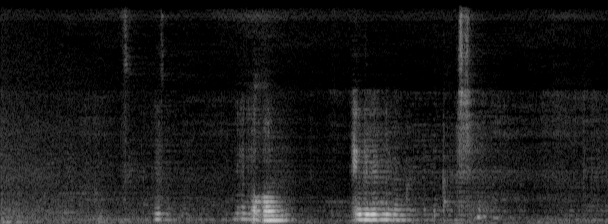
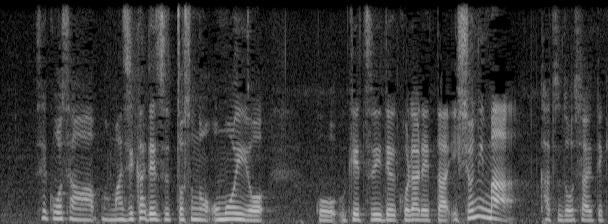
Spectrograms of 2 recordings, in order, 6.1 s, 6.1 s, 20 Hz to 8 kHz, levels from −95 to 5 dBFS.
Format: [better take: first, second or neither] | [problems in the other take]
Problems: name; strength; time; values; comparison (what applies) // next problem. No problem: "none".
second | noise reduction (neural mask model DeepFilterNet 3)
